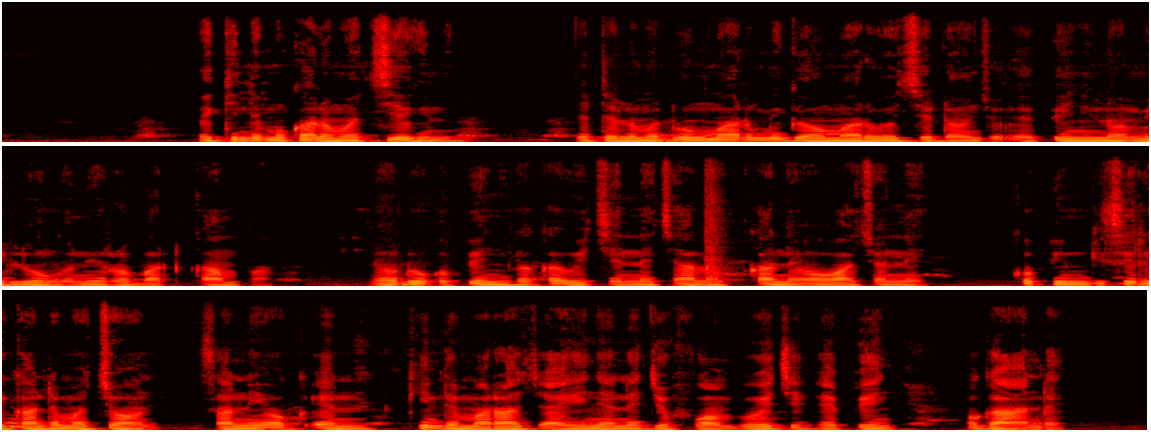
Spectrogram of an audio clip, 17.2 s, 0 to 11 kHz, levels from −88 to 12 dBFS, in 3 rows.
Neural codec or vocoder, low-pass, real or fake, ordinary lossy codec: none; 9.9 kHz; real; none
